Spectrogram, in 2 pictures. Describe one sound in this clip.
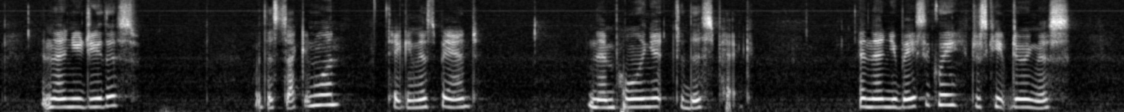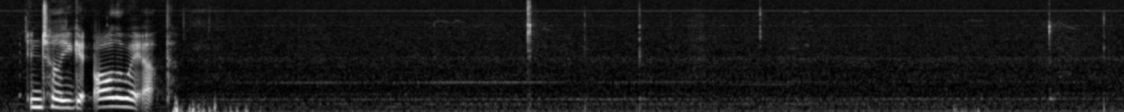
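A small plastic hook clicks and scrapes against rubber bands.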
